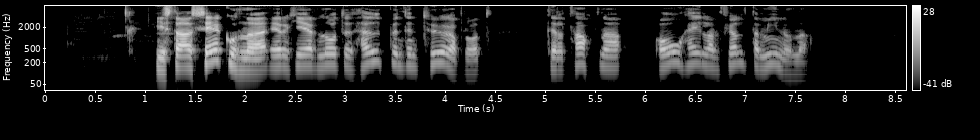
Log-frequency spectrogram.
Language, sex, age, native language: Icelandic, male, 40-49, Icelandic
